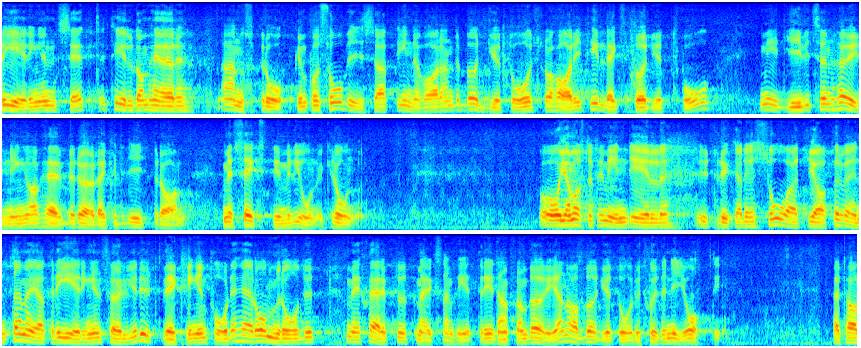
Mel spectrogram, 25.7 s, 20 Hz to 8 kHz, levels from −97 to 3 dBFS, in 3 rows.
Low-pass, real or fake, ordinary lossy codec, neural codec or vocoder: none; fake; none; codec, 16 kHz, 8 kbps, FunCodec, trained on Chinese and English, 25 frames a second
